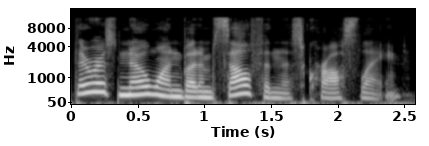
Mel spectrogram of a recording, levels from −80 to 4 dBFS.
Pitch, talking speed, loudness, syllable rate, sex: 230 Hz, 230 wpm, -15 LUFS, 5.2 syllables/s, female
